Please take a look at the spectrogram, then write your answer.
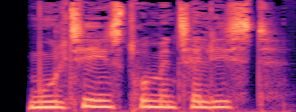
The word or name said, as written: multiinstrumentalist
